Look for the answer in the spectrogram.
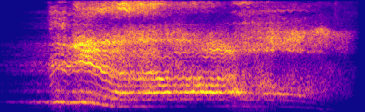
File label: Androgynous Monster Death; Hearthstone; датамайн обновления 5.0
